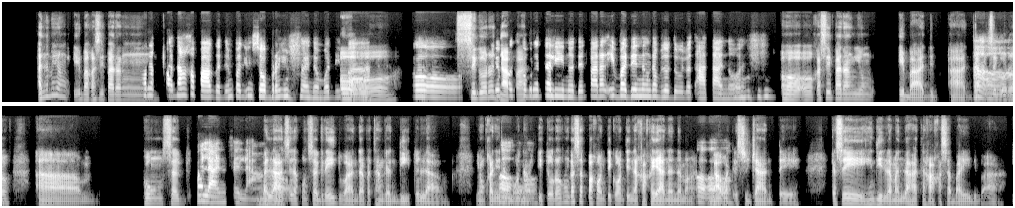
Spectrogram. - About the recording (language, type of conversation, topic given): Filipino, unstructured, Ano ang palagay mo sa sobrang bigat o sobrang gaan ng pasanin sa mga mag-aaral?
- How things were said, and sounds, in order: other background noise; laughing while speaking: "'yong"; chuckle; background speech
